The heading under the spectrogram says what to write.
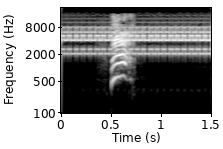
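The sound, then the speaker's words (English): A telephone rings with a steady, bright electronic tone that carries through the whole moment, briefly interrupted by a short vocal sound in the middle. “They've given me one phone call.”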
